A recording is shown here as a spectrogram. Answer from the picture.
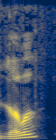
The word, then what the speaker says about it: Gerber: I mean, that's awesome for Bret Hard G. Gerber.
